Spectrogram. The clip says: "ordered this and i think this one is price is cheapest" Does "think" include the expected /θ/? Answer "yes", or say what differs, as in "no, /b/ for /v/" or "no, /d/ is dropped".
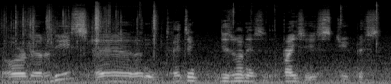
no, /t/ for /θ/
